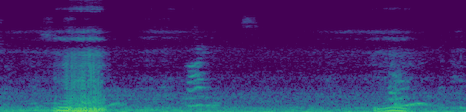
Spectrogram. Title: sweet dreams all. Hero snoring away. #love #dog #happy #soberlife #mentalhealth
